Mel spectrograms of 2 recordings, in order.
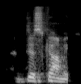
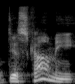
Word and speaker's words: Dyskami: And I know I'm pronouncing it because you actually said before the emphasis is supposed to be on the dis, but I can't do it. Yeah, Dyskami.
